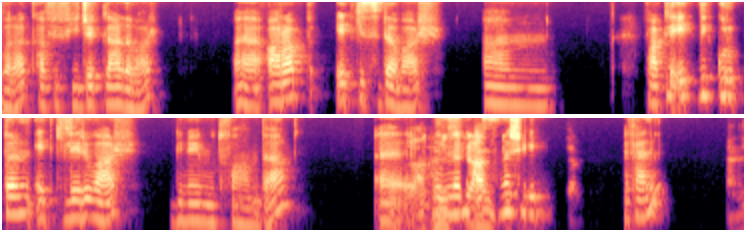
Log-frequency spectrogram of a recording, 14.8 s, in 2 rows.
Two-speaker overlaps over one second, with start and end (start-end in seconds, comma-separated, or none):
11.4-12.8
